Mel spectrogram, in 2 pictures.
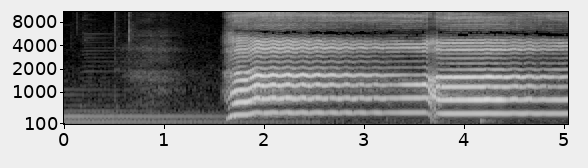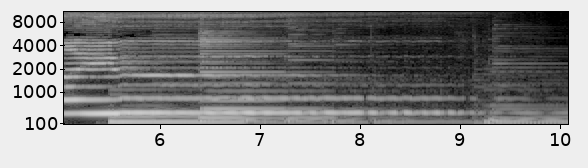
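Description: A female voice sings one long held note with vibrato over acoustic guitar, starting about a second and a half in. Then come a few strummed acoustic guitar chords, left to ring and fade.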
